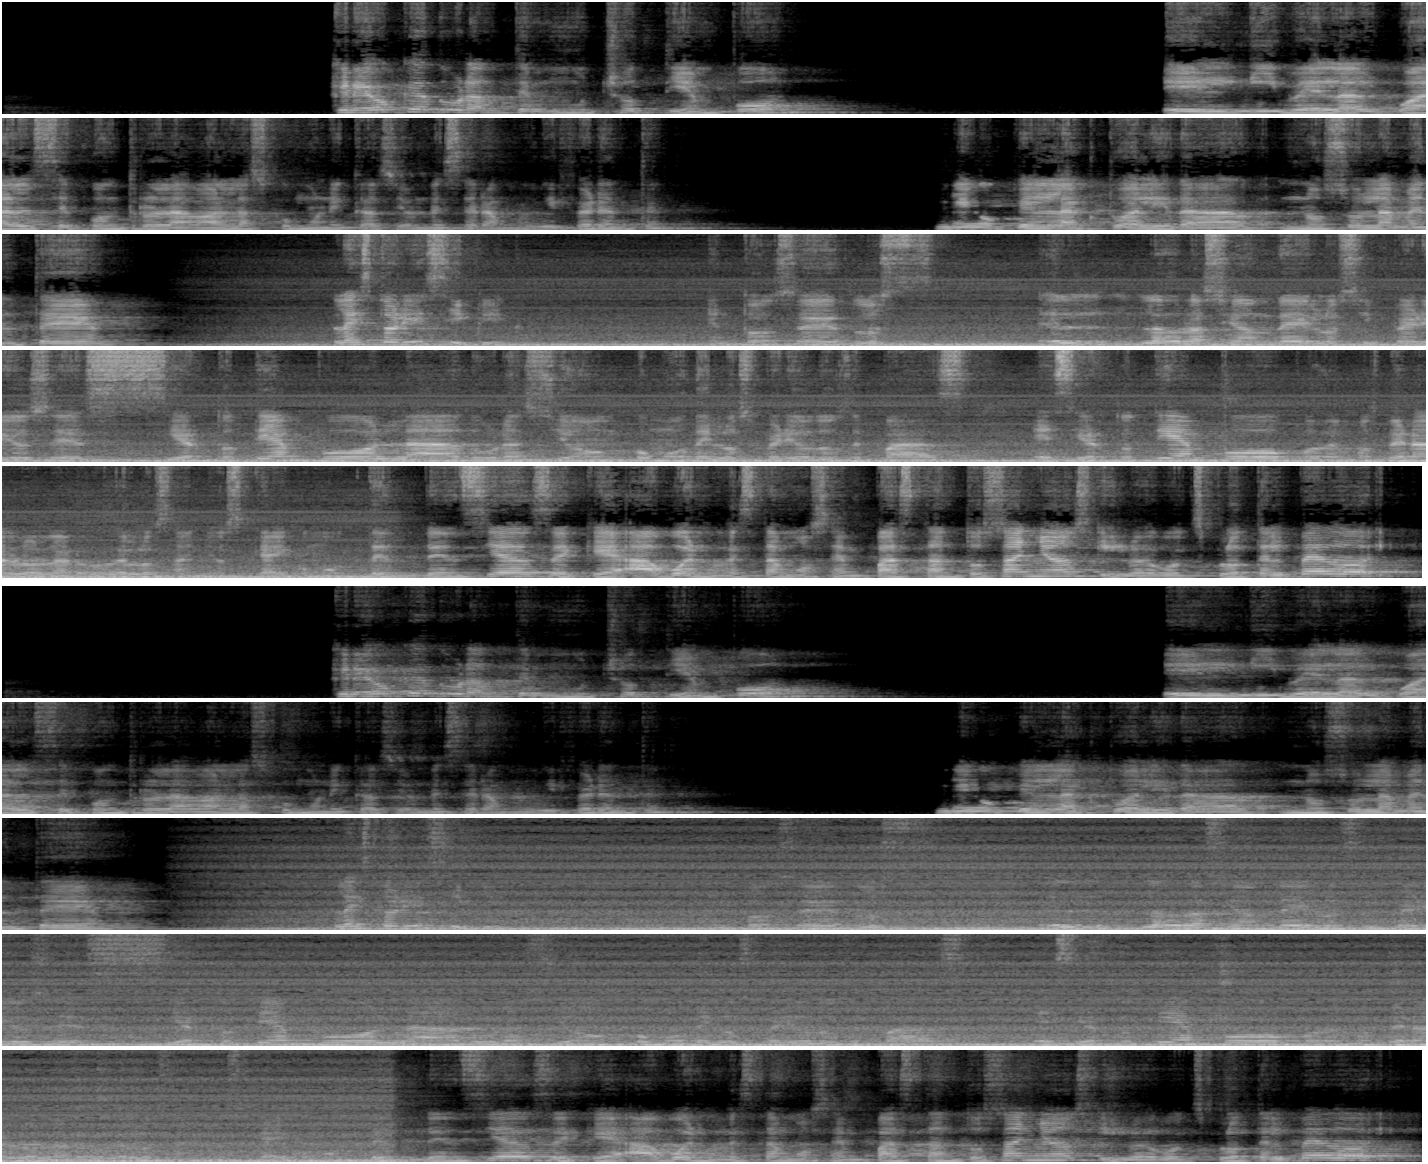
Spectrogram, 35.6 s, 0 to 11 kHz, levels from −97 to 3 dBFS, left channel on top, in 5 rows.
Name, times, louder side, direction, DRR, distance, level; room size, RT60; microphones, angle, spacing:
voice 1, 1.6-4.0 5.8-10.5 11.8-14.8 15.9-16.8 17.8-18.8 19.4-35.4, left 4 dB, 55° left, 11 dB, 2.8 m, -30 dB
sound 1, 15.2-30.5, right 1 dB, 85° right, 4.4 m, -30 dB
29.5 x 29.0 x 6.1 m, 0.76 s
head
